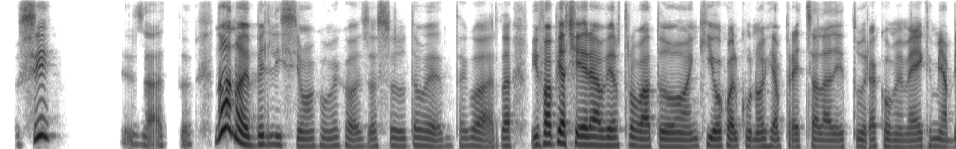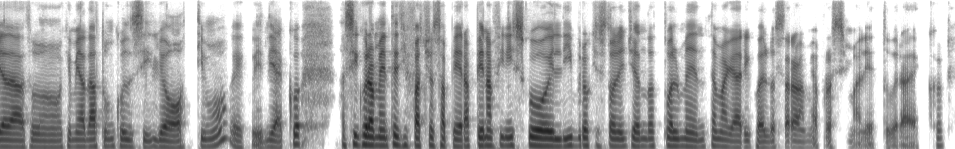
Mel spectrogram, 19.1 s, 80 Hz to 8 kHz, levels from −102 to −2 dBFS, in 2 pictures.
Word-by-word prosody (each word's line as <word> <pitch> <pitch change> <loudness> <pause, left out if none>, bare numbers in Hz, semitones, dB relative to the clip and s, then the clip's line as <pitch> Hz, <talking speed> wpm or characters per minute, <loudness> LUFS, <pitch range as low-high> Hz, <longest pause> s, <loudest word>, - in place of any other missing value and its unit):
Sì, 335 +2 +3 0.6
esatto. - - -10 0.2
No, - - +8
no, - - +9
è 175 - +8
bellissima 170 -4 -2
come 150 0 -8
cosa, 140 -2 -6
assolutamente, 145 0 -6
guarda. 150 0 -2 0.2
Mi 170 - +1
fa 195 +1 +8
piacere 190 -5 +7
aver 155 0 +3
trovato 140 -3 +1
anch'io 145 +2 0
qualcuno 140 0 0
che 145 -1 -3
apprezza 130 -1 -3
la 130 -1 -2
lettura 135 +1 -5
come 130 -2 -5
me, 130 +2 0
che 145 +1 -11
mi 145 -2 -2
abbia 130 +1 0
dato 125 -1 -2
che 135 - -10
mi 135 0 -2
dato 135 +1 -3
un 140 - -10
consiglio 130 -2 -4
ottimo 125 +6 -5
e 120 -4 -10
quindi, 125 +6 -9
ecco, 180 - -4
ah, 180 -1 -9
sicuramente 165 -1 +4
ti 160 - -8
faccio 155 +1 0
sapere, 135 -2 -2
appena 155 +3 0
finisco 155 0 +2
il 145 -1 +2
libro 150 +2 -3
che 150 - -17
sto 145 +1 -4
leggendo 145 0 -3
attualmente. 145 -2 -4
Magari 125 -3 -3
quello 115 -2 -6
sarà 125 - -5
la 120 - -7
mia 120 - -14
prossima - - -11
lettura, - - -11
ecco. 150 - -17
145 Hz, 180 wpm, -24 LUFS, 135-155 Hz, 0.6 s, no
